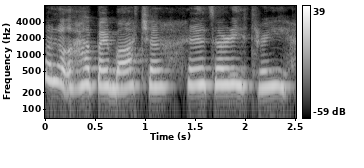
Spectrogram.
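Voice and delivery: very high, stretched words dragged through a yawn. Answering viewer questions, the speaker talks while yawning. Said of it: "That's why I'm yawning".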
